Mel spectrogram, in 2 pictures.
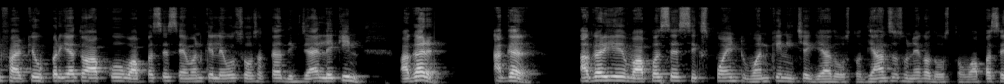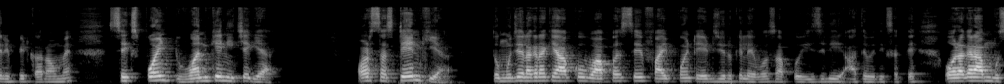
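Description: Listening closely, nothing in the audio stood out as a technical problem.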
